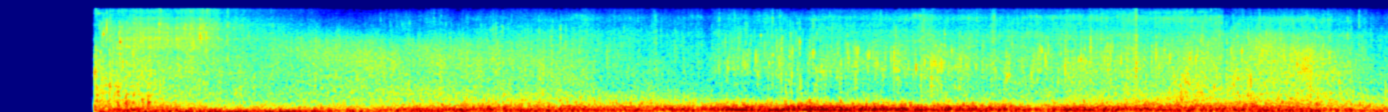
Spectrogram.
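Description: A deep, heavy rumble of grinding stone rolls on steadily.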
